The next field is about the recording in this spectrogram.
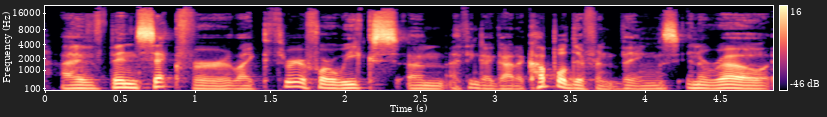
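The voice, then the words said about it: Raspy, worn-out voice. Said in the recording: “my voice sounding so raspy and weird ... it's kind of wiped my voice out a little bit”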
